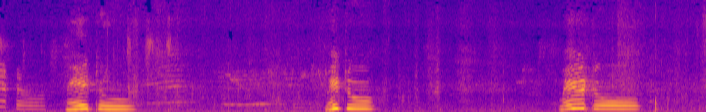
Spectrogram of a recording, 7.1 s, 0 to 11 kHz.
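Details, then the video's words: Indian ringneck parakeet, a pet talking parrot in Bangladesh, recorded 24 November 2023, saying words like "me me": three loud, clipped, harmonic speech-like bursts, each a quick rising then level syllable, with quiet pauses and faint background chirps between. "সখের মিঠু কথা বলে || Kotha Bola tia pakhi Talking about parrot"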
